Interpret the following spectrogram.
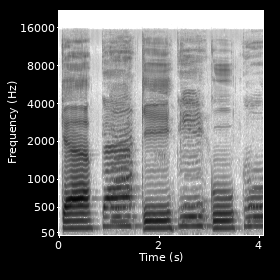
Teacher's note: زبان کی جڑ تالو کے سخت حصے سے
